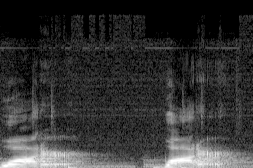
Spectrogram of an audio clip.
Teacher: substituting t with a short soft d sound is one of the most prominent features of north american english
